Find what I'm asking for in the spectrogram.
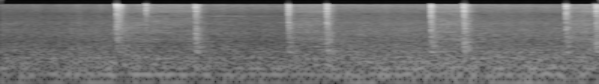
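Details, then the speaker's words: Walk-in cooler condensing unit just restarted after a contactor replacement. Low hum broken by sharp clicks about every second as it switches on and off. Pressure control suspected, though gauge pressures look fine; compressor short cycling. "why are we short cycle notice that on off on off on off something's funky in there probably a pressure control issue"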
